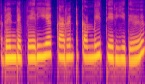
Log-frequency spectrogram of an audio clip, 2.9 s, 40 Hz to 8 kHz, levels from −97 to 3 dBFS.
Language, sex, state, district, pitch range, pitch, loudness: Tamil, female, Tamil Nadu, Nilgiris, 210-230 Hz, 215 Hz, -14 LUFS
